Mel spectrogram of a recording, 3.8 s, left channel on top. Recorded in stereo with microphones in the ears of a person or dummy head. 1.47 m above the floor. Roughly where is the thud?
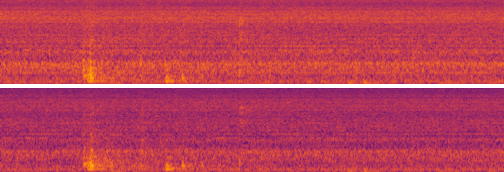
Left.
